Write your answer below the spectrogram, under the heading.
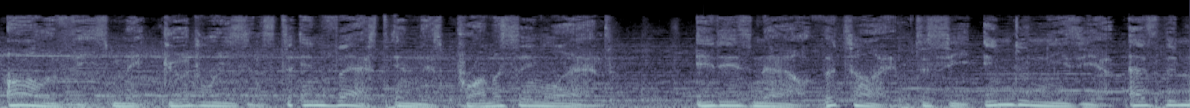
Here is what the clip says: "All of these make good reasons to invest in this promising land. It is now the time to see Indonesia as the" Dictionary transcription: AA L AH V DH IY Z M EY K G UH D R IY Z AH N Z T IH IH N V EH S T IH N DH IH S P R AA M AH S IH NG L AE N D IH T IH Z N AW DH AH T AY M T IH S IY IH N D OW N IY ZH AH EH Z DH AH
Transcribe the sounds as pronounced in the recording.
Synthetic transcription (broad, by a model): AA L AH V DH IY Z M EY K G UH D R IY Z AH N Z T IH IH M V EH S T IH N DH IH S P R AA M AH S IH NG L AE N D IH T IH Z N AW DH AH T AY M T IH S IY IH N D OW N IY Z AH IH Z DH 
